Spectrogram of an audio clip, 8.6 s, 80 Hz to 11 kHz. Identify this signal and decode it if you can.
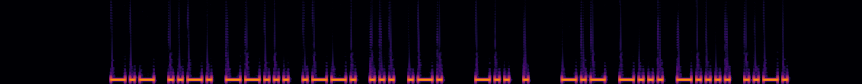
Morse code, heard as a keyed tone, about 25 wpm, 700 Hz. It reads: KF7PSR DE KB6F
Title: USA Callsign DE Callsign 25wpm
